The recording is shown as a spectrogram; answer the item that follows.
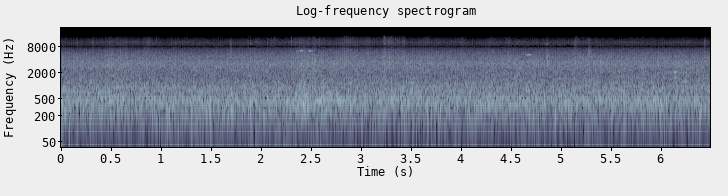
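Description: Running noise of an Alexander Dennis Enviro400 double-decker bus, heard from the upper deck, sped up four times so that it becomes a steady, even hiss.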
